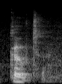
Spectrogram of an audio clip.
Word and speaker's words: Gotha: Gotha bombers is the correct pronunciation. Get that one right.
